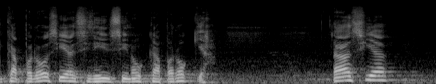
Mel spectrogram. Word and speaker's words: Capadocia: en el mismo lugar, Capadocia. Sé porque mi papá ha viajado hasta allá y me corrigió, me dice Brian, ahí no se dicen Capadocia, no dicen Capadocia, sino Capadocia.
